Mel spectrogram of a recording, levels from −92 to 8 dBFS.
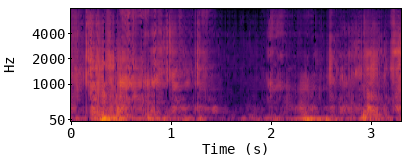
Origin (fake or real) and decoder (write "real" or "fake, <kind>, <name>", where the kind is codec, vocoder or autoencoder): fake, vocoder, BigVGAN v2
